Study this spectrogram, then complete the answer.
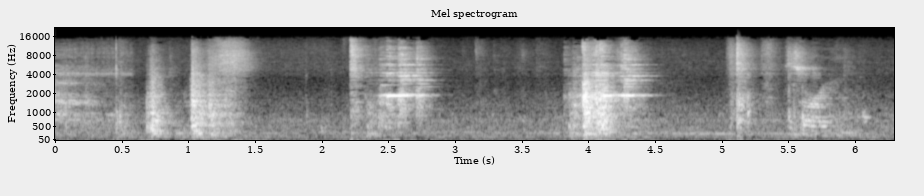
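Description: A zucchini mixture is stirred in a bowl with a utensil, making bursts of clinking and scraping scattered across several seconds, close and fairly quiet, with no talking.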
